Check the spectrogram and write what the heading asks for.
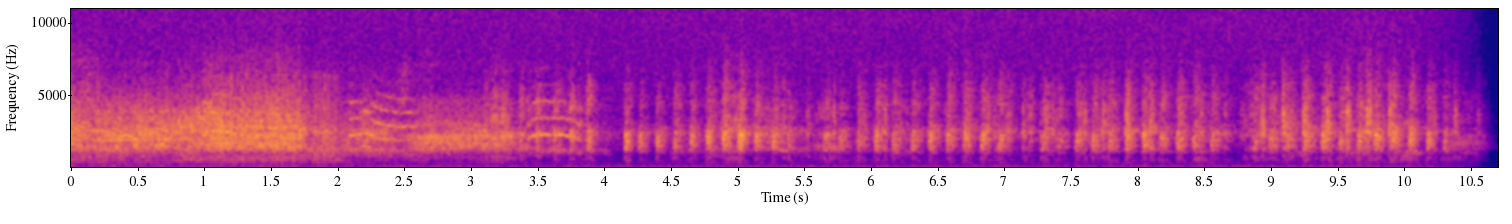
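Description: A colony of herons at a heronry erupts in harsh, raucous shrieks of alarm as they fly off while an African hawk eagle lands on one of the nests. A dense continuous clamour at first breaks into rapid, rhythmic repeated squawks, loud, with no voices.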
